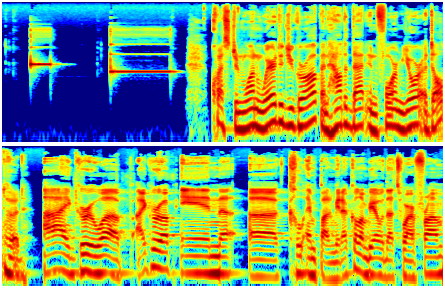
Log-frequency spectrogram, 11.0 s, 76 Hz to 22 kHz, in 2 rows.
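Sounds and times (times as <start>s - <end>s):
electronic timer beeps: 0.4s - 2.3s
speech: 2.7s - 11.0s.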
